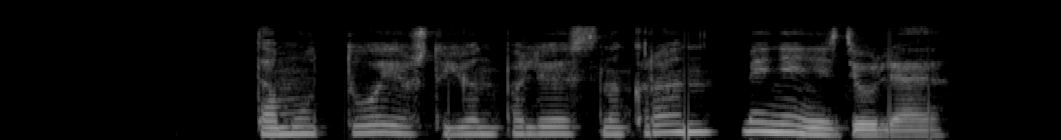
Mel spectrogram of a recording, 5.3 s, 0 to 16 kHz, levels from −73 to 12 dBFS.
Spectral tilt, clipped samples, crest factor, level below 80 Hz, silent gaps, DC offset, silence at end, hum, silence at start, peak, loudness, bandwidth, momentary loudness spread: -5 dB/octave; under 0.1%; 16 dB; -66 dBFS; 3.61-3.71 s; under 0.1%; 0.6 s; none; 1.3 s; -16 dBFS; -30 LUFS; 8 kHz; 7 LU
